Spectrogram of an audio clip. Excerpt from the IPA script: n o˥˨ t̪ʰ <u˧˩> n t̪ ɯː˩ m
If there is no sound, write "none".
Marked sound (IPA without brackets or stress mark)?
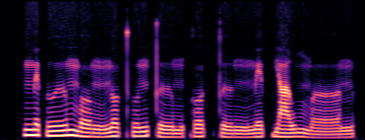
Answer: u˧˥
